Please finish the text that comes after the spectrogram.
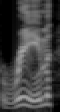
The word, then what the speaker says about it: Ream: I was doing Ream, I was doing Rhyme, but finally find out the correct answer, or the correct pronunciation is Ream, as he ended up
